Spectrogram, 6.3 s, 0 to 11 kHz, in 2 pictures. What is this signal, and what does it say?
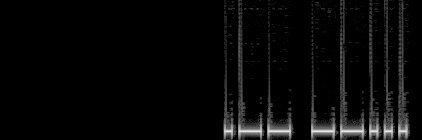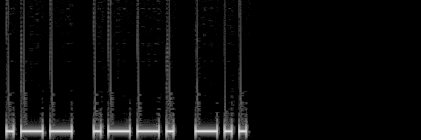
Morse code, heard as a keyed tone, about 22 wpm, 700 Hz. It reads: W7WPD
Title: USA Call Signs - 5 Characters - Repeated 2x - 22wpm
